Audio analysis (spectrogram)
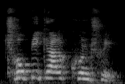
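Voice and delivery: TROPICAL COUNTRY as "chropical counchry"; TR as CHR. Shown as a demonstration. Teacher applying the rule, TROPICAL COUNTRY with chr. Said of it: "vous devez prononcer C H R".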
